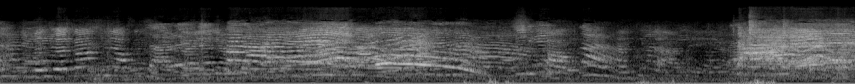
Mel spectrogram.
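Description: A young woman speaks to the children in a raised voice.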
